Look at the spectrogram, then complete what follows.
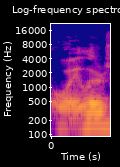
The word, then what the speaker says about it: Euler: even just pure mathematics some people call it euler's number e-u-l-e-r pronounced euler we'll talk more about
